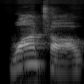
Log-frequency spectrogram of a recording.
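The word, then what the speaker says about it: Wantagh: because they've been brought up before and i pronounced them wanto which is where um my mother and father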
